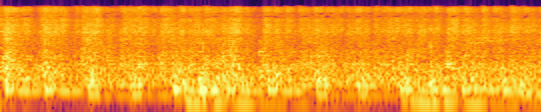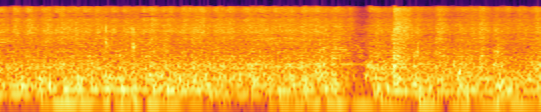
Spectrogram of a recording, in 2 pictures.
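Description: A drum and lyre corps playing: a dense, rapid clatter of marching drums with bell lyres, breaking off briefly about seven seconds in.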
